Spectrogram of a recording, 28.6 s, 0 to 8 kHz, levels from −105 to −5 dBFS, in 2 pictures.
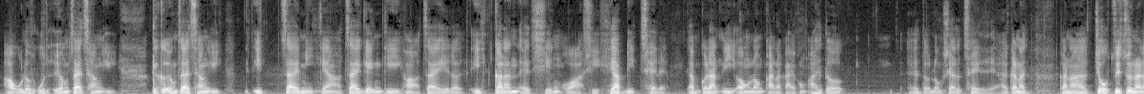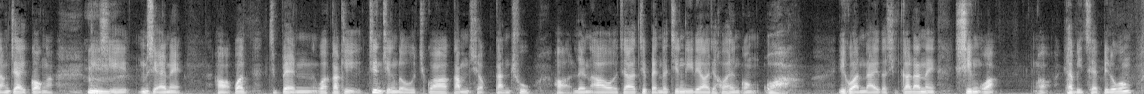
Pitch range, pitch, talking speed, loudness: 100-120 Hz, 110 Hz, 275 characters per minute, -18 LUFS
